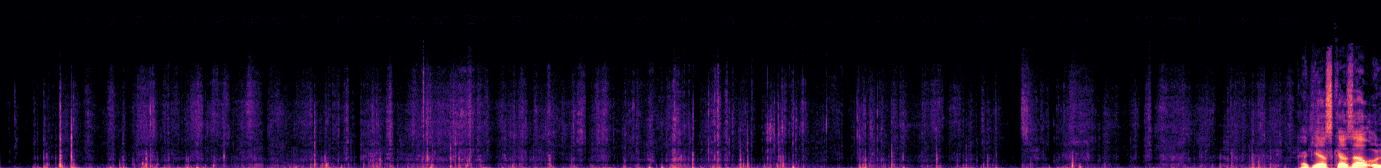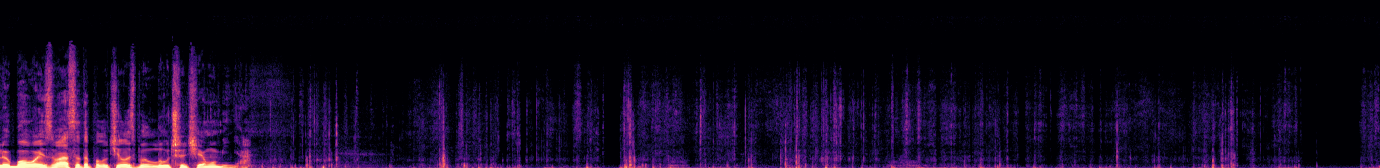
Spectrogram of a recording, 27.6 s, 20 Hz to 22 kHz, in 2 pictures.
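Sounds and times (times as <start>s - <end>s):
single sheet of paper crinkling and creasing as it is folded into a boat or hat: 0.3s - 26.8s, 27.4s - 27.6s
speech: 13.0s - 16.4s.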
